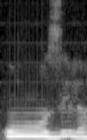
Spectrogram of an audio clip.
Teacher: انزل میں نون ساکن کے بعد حروف اخفا میں سے زا آ رہا ہے تو یہاں پر اخفا کا قاعدہ ہوگا، یعنی نون ساکن میں غنہ کر کے پڑھیں گے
